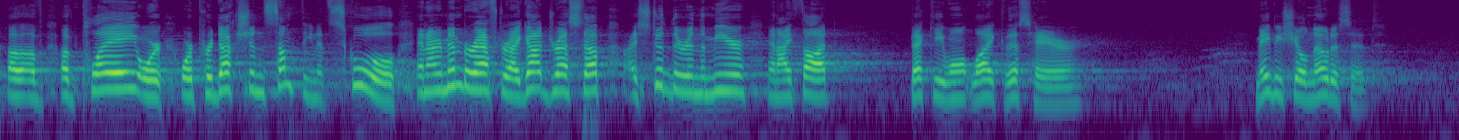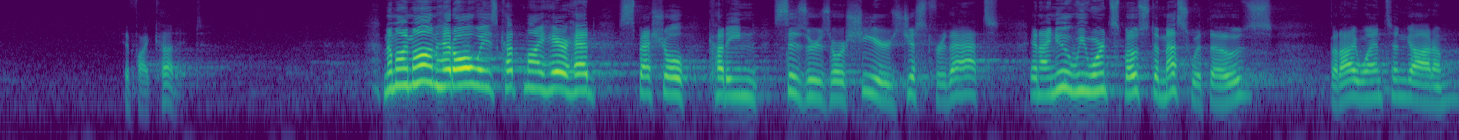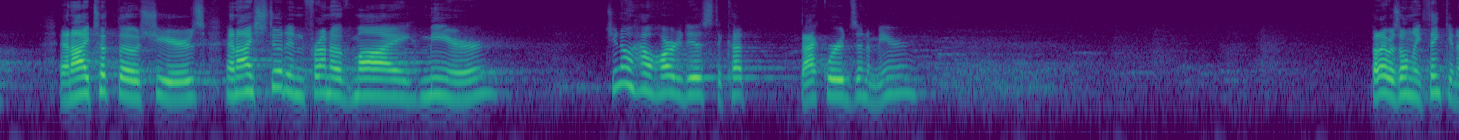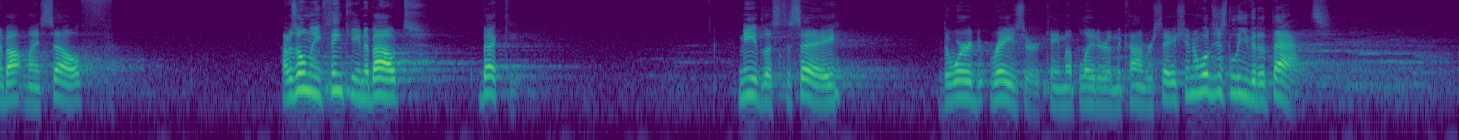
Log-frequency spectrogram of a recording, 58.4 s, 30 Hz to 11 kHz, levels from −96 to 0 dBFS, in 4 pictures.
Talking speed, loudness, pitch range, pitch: 135 wpm, -27 LUFS, 185-245 Hz, 210 Hz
